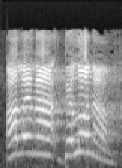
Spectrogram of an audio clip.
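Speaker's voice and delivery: ringmaster. Acted. Host builds to announcing star.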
